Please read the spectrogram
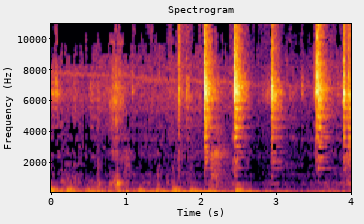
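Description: Hands rubbing and pulling apart buttered shredded kataifi pastry strands in a stainless steel bowl: a soft, dry rustle with several sharp crackles in the second half.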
